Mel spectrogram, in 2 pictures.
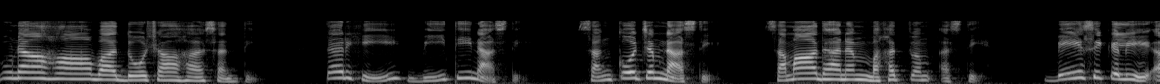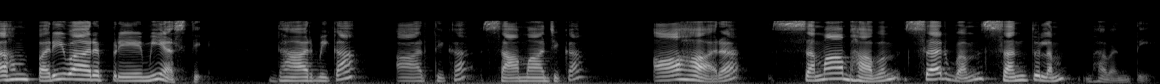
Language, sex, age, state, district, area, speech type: Sanskrit, female, 60+, Karnataka, Bangalore Urban, urban, spontaneous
